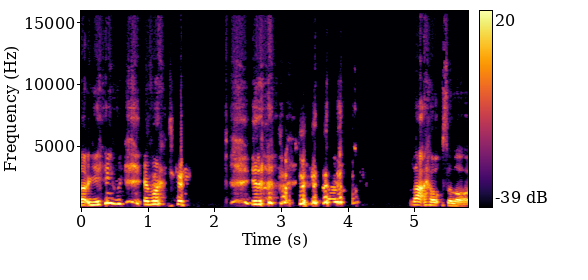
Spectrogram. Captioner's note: laughing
